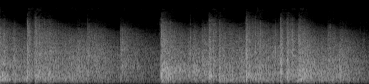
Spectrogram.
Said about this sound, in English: Soldiers fired tear gas and rubber bullets to disperse the crowds, and snipers used live ammunition to prevent a breach of the border fence.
